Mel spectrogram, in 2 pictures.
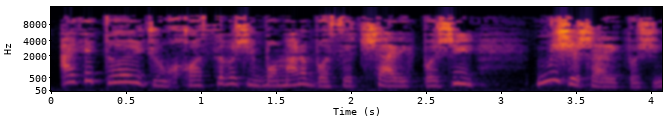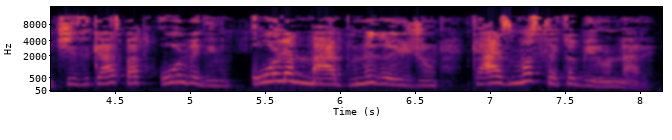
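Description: A woman's voice: on the high side, breathy edge, pitched above the performer's own voice, exaggerated voice. A woman voicing an earnest, secretive young boy who talks in an urgent, pleading way. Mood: eager. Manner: urgent, pleading, quick and excited.

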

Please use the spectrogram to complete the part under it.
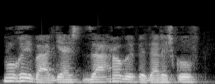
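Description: A man reading a story aloud as narrator, steady and measured. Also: on the low side, muffled recording. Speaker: audiobook narrator. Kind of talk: scripted narration.

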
